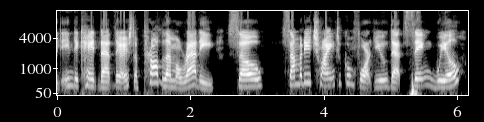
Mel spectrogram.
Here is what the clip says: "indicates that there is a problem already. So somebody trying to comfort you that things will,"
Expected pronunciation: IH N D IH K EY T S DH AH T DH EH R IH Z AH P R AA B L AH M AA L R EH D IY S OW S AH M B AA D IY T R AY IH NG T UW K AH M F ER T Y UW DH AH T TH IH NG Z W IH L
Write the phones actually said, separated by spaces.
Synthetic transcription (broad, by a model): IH N D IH K EY T DH AH T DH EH R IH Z AH P R AA B L AH M AA L R EH D IY S OW S AH M B AA D IY T R AY IH NG T UW K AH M F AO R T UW DH AH T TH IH NG W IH L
